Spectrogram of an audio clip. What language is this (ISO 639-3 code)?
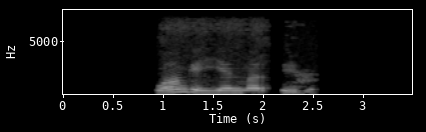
luo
